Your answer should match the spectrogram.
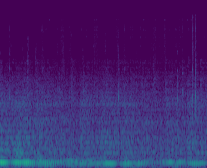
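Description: Electronic beat from a MIDI keyboard and computer, played over speakers: low sustained bass notes shifting in pitch every second or so, with softer tones and faint ticks above.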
